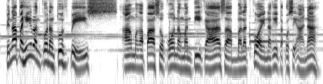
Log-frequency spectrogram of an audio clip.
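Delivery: normal talking voice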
